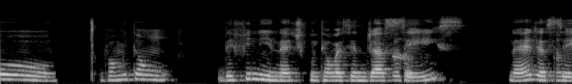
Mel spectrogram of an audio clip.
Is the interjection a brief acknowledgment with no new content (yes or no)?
yes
